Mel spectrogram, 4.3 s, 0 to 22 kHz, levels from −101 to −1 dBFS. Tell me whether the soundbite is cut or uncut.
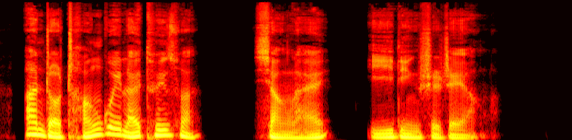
uncut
